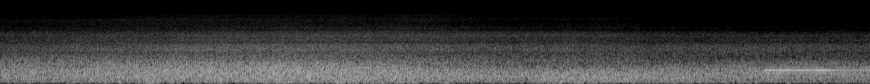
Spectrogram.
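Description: Steady roar of ocean surf washing onto a beach at Marina del Rey, California, on a windy day, recorded at the shoreline as the water comes in; gusting wind buffets the microphone throughout; the waves swell and recede in a broad continuous wash, no voices present.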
